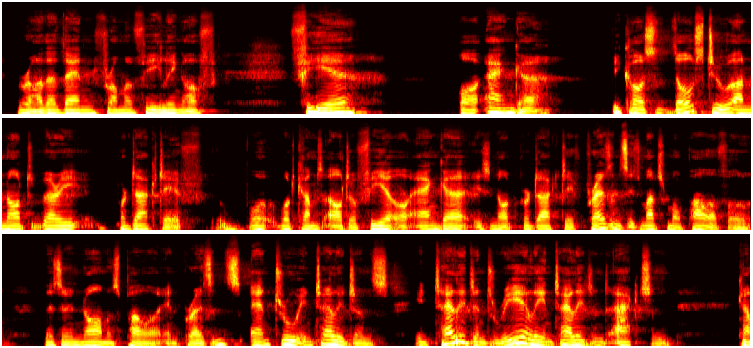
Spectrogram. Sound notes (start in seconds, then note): none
